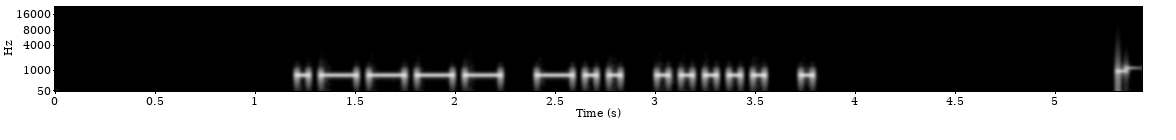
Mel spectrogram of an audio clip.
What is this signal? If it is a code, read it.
Morse code, heard as a keyed tone, about 20 wpm, 700 Hz. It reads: 1D5E
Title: Four Challenging Letter-Number Combinations 20wpm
